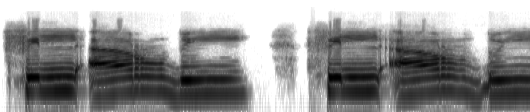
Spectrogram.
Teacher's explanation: میں، تو حذف کے رول کے اکارڈنگ ہم کیا کریں گے، یا مدہ کے ساکن کو ڈراپ کریں گے اور فی کا جو زیر ہے اس کو ڈائریکٹلی ہم لام کے ساکن سے ملا کر پڑھیں گے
